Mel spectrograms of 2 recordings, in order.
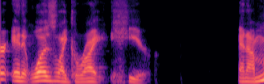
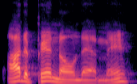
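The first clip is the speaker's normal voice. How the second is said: low, dopey mock voice of the friend, trailing off softer; mocking dumb friend; 7 semitones lower, 4 dB quieter than usual. Streamer mocks his friend's tax excuse, in a low dopey voice. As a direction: play him as a clueless guy defending his refund.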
